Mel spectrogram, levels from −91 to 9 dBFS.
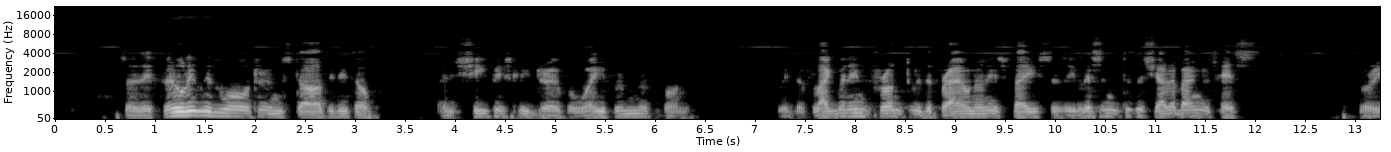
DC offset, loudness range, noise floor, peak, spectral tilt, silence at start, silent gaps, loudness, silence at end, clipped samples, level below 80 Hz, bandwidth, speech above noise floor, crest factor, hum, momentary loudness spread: under 0.1%; 8 LU; -89 dBFS; -6 dBFS; -8.5 dB/octave; 0.6 s; 3.53-3.61 s; -26 LUFS; 0 s; under 0.1%; -54 dBFS; 6 kHz; 63 dB; 20 dB; none; 15 LU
